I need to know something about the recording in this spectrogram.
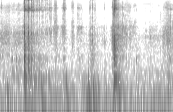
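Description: Metal coins clinking against each other as they are handled and set down: a ringing clink a moment in, a small tap, then a sharper, louder clink about a second later.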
